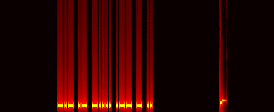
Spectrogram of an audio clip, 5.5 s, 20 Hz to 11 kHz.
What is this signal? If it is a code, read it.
Morse code, heard as a keyed tone, about 36 wpm, 700 Hz. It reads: KA6WTI
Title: USA Call Signs - 6 Characters - 4x Character Spacing - 35wpm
